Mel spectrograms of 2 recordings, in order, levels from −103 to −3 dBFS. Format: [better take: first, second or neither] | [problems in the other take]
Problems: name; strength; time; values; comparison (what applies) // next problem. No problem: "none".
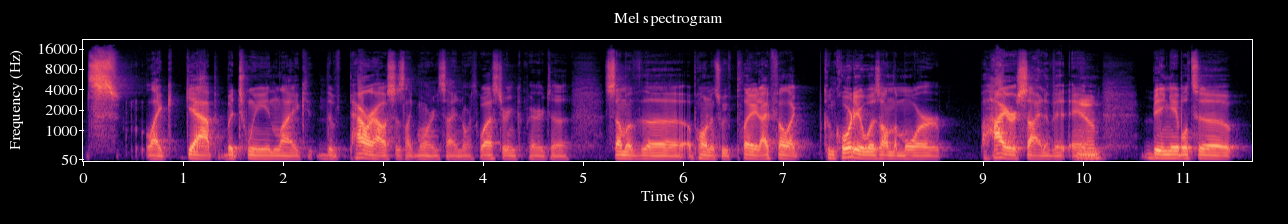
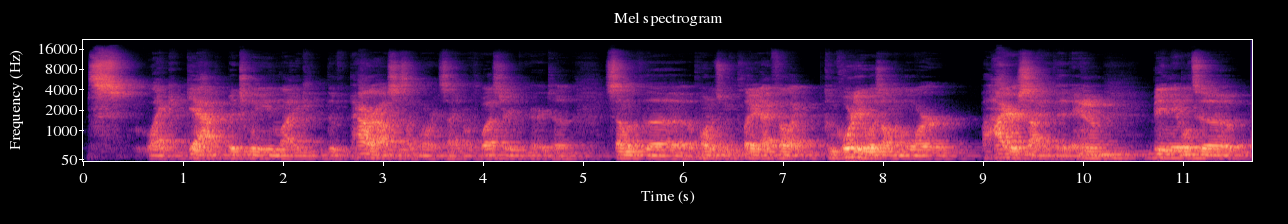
first | off-mic speech; far // room echo; noticeable; dies away in 0.8 s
